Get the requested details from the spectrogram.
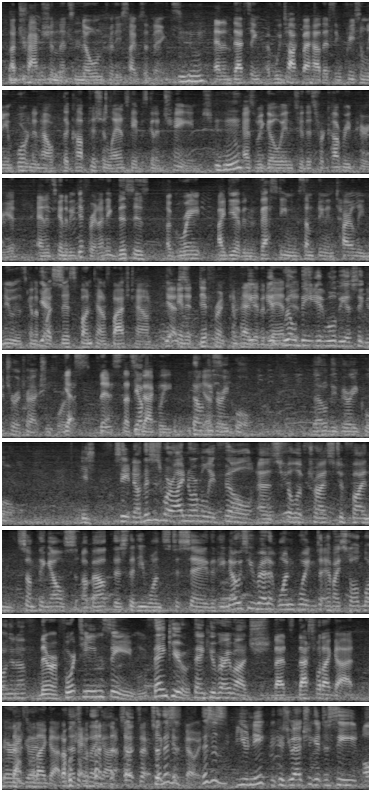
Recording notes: LIVE from the IAAPA Expo Show Floor.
